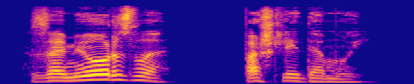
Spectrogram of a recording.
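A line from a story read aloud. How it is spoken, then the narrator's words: Very tender. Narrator (Russian): сказал он так ласково, как разговаривал только со своей собакой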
